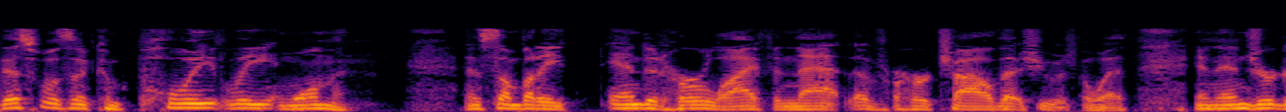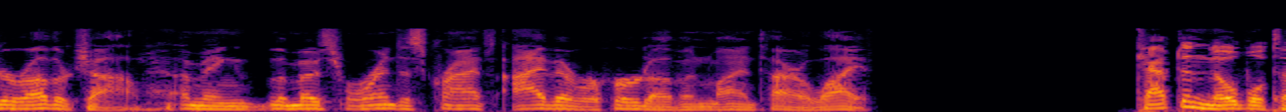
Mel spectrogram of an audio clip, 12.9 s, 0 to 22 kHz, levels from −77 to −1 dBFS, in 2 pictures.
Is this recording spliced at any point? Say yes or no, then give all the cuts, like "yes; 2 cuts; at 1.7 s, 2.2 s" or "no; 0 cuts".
yes; 3 cuts; at 1.4 s, 5.4 s, 7.8 s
